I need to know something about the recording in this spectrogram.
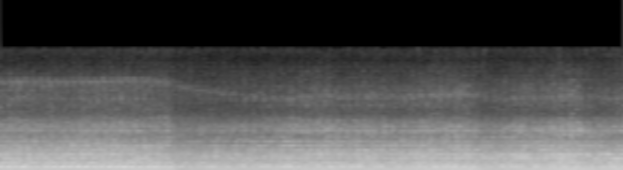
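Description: A plough scrapes through the soil.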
